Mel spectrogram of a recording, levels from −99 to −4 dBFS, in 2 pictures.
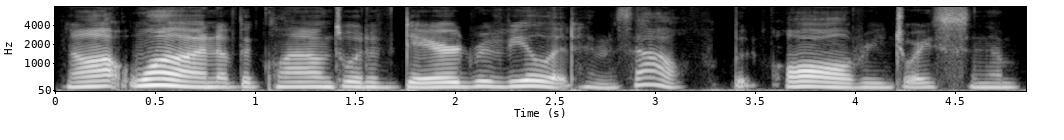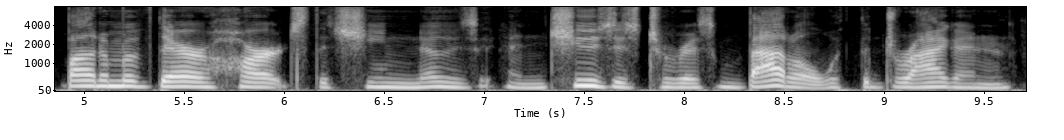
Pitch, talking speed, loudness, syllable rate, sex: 165 Hz, 200 wpm, -19 LUFS, 4.6 syllables/s, female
